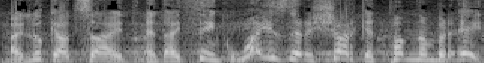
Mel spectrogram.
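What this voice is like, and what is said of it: Put-on Jordanian accent. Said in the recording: “that's a Jordanian accent”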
